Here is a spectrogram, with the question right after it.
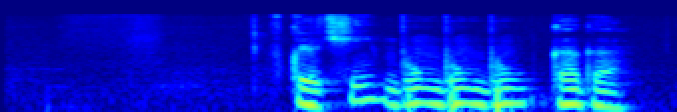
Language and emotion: Russian, neutral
